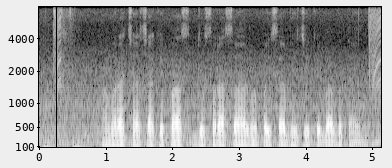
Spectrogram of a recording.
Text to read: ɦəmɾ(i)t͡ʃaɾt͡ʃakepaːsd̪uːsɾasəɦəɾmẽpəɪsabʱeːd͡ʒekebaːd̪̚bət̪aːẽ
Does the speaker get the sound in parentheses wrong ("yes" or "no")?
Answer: yes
